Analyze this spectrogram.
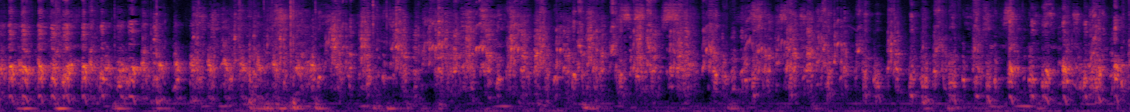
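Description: Caged chukar partridges calling: fast, rhythmic runs of chuck notes that go on without a break, loudest at the start and again near the end.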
